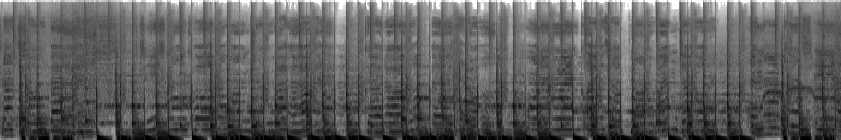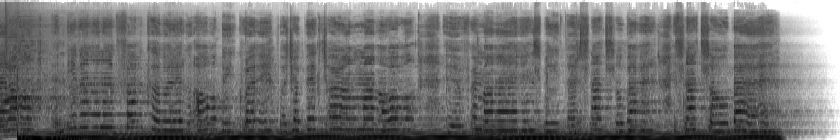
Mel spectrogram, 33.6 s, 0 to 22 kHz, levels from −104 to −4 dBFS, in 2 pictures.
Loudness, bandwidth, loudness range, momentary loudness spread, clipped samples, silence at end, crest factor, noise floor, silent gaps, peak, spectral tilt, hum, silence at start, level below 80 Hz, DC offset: -11 LUFS; over 20 kHz; 4 LU; 5 LU; under 0.1%; 1.15 s; 10 dB; -66 dBFS; none; 0 dBFS; -4.5 dB/octave; none; 0 s; -12 dBFS; under 0.1%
